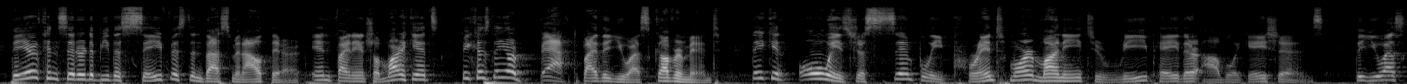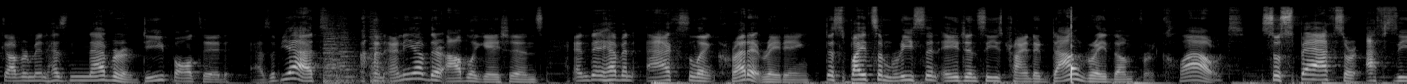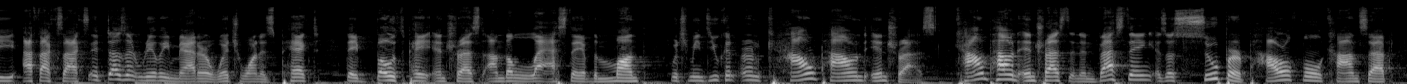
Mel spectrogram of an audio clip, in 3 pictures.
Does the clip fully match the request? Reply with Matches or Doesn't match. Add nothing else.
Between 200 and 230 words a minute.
Doesn't match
